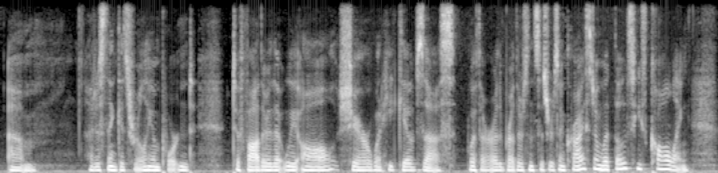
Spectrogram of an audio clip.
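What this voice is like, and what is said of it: Slightly raspy voice. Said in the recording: “My voice is a little raspy today.”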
